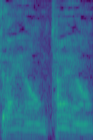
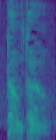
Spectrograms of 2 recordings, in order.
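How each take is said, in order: First: The word is said slowly with full vowels. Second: The word is said fast with vowels squeezed. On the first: The speaker calls it right. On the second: The speaker calls it wrong.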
